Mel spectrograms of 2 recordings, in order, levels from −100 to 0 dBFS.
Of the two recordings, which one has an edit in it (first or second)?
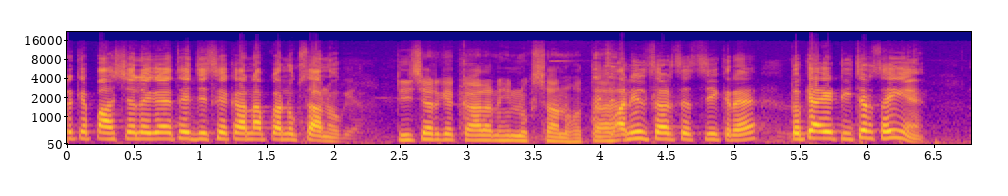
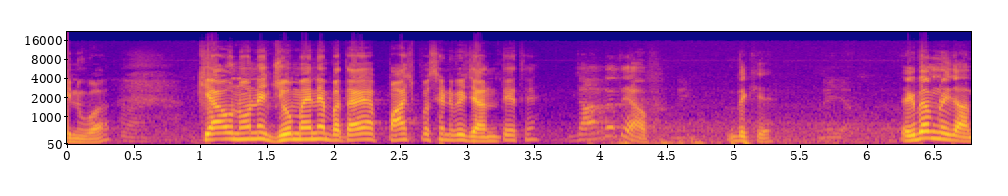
first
